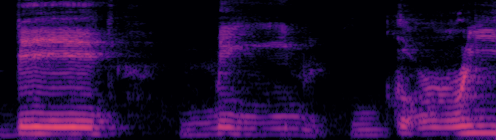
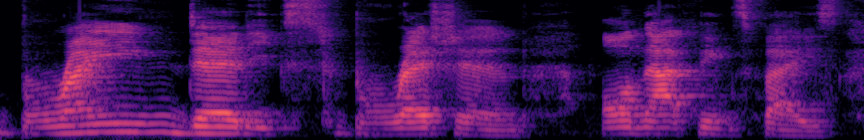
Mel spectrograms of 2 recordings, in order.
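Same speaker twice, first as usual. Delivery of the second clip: usual speaking voice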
